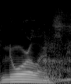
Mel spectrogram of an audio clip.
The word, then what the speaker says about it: New Orleans: It's New Orleans. It's one word, one syllable, New Orleans.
